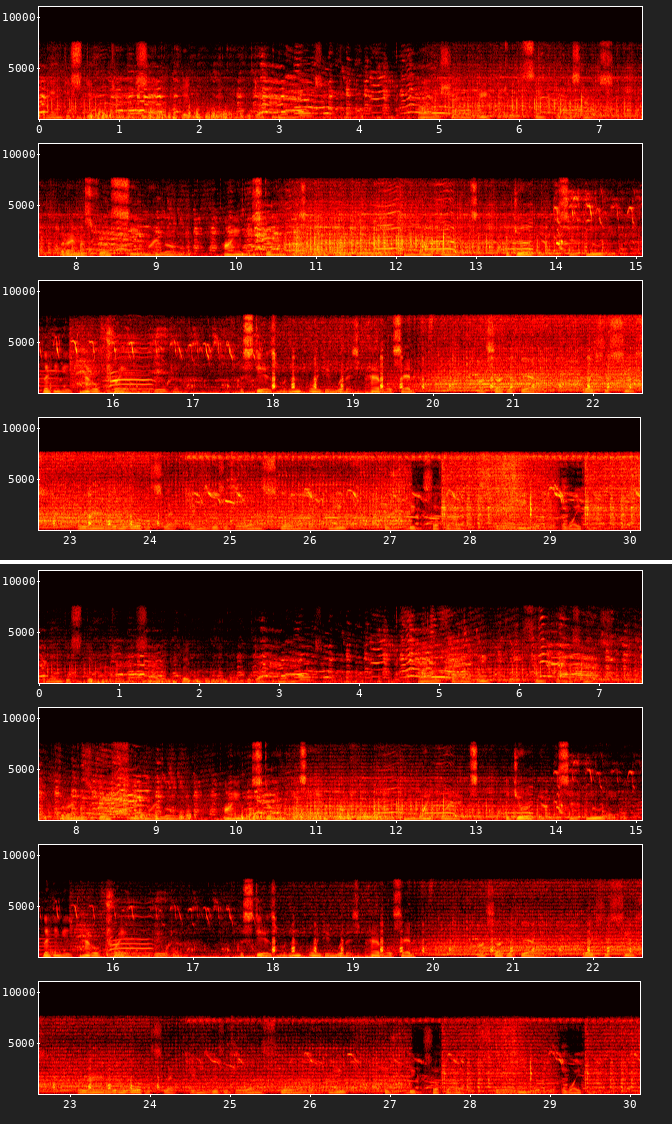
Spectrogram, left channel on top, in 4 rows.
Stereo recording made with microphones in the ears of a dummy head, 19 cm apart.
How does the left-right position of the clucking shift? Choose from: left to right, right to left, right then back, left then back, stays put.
right then back.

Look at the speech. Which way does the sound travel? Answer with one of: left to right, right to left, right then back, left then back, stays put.
right then back.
